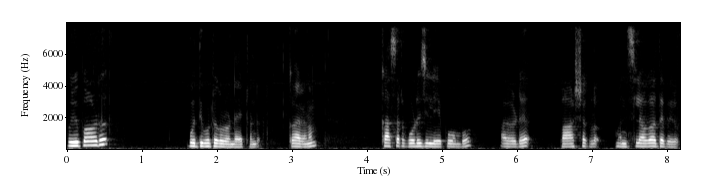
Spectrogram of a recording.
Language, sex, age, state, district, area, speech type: Malayalam, female, 30-45, Kerala, Kannur, rural, spontaneous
